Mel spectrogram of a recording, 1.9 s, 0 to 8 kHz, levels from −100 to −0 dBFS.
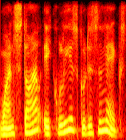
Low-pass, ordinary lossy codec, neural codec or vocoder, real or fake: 7.2 kHz; Opus, 32 kbps; none; real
